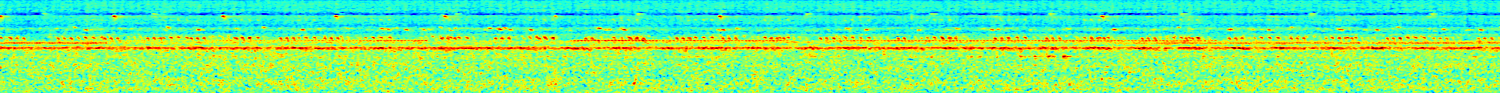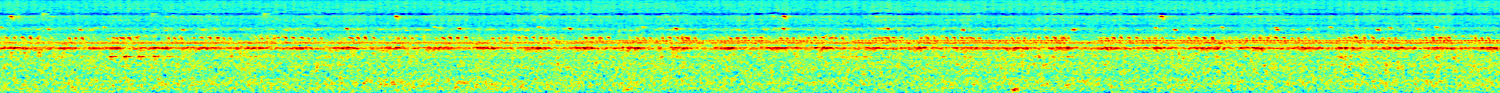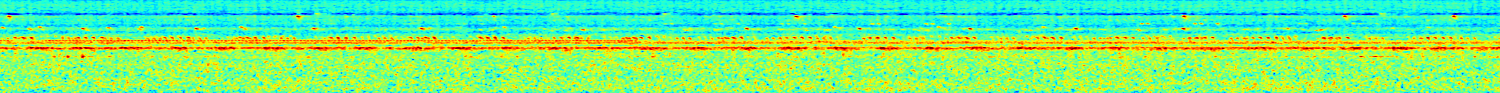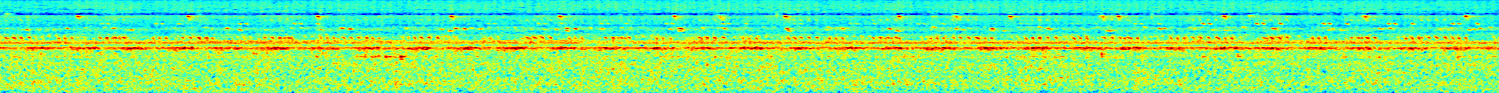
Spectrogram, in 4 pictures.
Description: night.ogg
